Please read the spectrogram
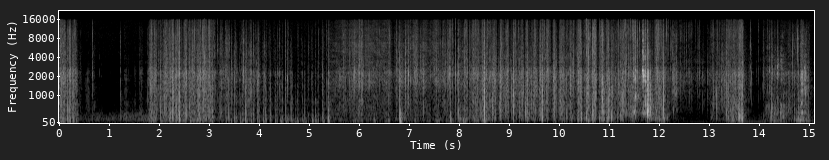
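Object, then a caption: Thin clear plastic bag. A thin, empty, clear plastic bag is held in the hands and crumpled and crinkled with the fingertips. Dense, bright, crackling rustles come in bursts with brief pauses and almost no low end.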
